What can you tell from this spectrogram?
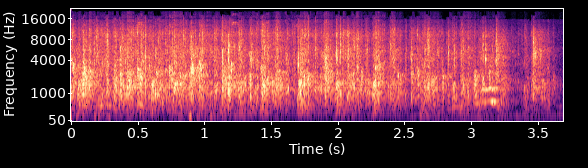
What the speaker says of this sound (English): a huge thank you and a round of applause for all of you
